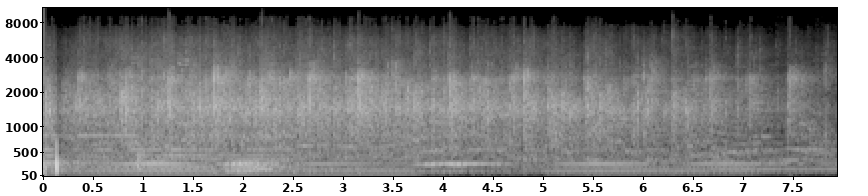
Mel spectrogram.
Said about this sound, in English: Now give the Lord a hand clap of praise and thank him this morning.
